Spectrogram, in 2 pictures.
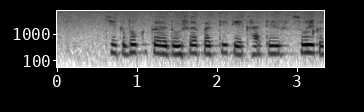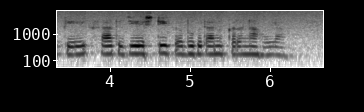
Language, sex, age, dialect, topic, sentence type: Bhojpuri, female, 36-40, Western, banking, statement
